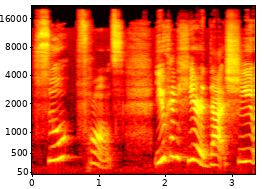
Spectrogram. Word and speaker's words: souffrance: The word souffrance has 2 syllables, souffrance.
